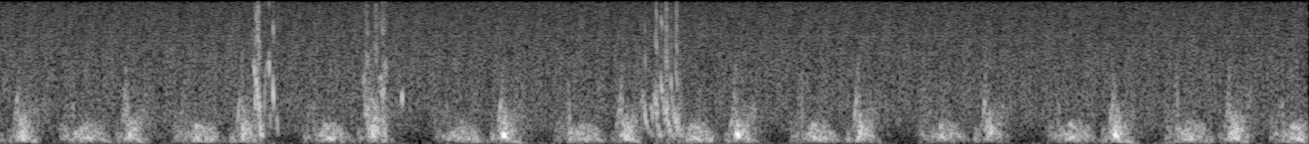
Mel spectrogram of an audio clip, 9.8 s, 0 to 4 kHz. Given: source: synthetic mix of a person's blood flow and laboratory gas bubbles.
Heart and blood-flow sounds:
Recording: Doppler ultrasound of blood flow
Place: precordium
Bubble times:
1.89-2.13 s: bubbles
2.74-2.94 s: bubbles
3.01-3.08 s: bubbles
4.82-5.17 s: bubbles
From the record:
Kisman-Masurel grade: 121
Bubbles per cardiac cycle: 1 to 2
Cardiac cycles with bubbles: 10 to 50%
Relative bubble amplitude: barely perceptible (0.100 to 0.250)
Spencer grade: 2 (many but less than half of the cardiac periods contain bubble signals, singularly or in groups)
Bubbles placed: anywhere in the cardiac cycle

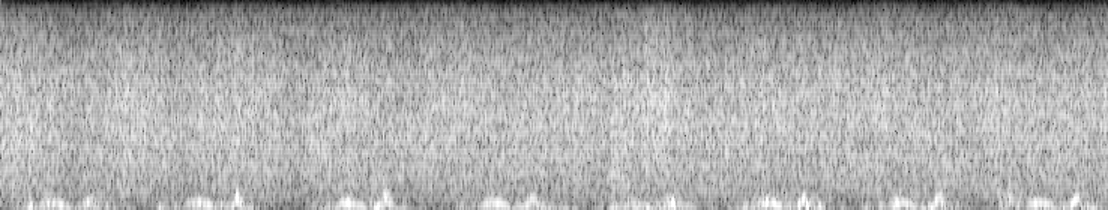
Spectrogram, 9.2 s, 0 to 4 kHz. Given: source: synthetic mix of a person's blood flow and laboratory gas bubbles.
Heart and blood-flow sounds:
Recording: Doppler ultrasound of blood flow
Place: precordium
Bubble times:
8.29-8.52 s: bubbles
From the record:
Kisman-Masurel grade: 113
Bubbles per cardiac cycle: 1 to 2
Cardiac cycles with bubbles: 1 to 10%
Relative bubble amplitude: loud (0.450 to 0.775)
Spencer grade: 1 (occasional bubble signal discernible with the cardiac motion signal, with majority of cardiac periods free of bubbles)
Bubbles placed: only in the low amplitude regions of the cardiac cycle

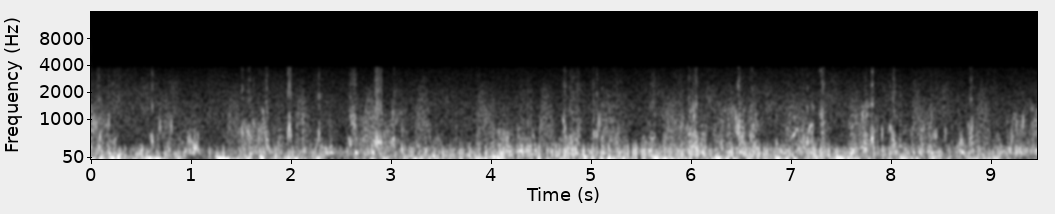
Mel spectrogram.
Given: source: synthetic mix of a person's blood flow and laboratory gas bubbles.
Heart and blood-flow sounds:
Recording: Doppler ultrasound of blood flow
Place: subclavian vein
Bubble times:
0.00-0.27 s: bubbles
0.49-0.54 s: bubbles
0.57-0.84 s: bubbles
0.89-1.10 s: bubbles
1.47-2.04 s: bubbles
2.23-2.46 s: bubbles
2.55-3.17 s: bubbles
3.97-4.47 s: bubbles
4.70-4.91 s: bubbles
4.97-5.33 s: bubbles
5.48-6.18 s: bubbles
6.22-6.72 s: bubbles
6.83-7.42 s: bubbles
7.52-8.21 s: bubbles
8.25-8.47 s: bubbles
8.50-8.97 s: bubbles
9.10-9.47 s: bubbles
From the record:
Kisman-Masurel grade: 332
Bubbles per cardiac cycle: rolling drumbeat, 9 or more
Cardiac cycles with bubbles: 50 to 99%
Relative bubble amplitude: moderate (0.250 to 0.450)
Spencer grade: 3 (all of the cardiac periods contain showers or single bubble signals, but not dominating or overriding the cardiac motion signals)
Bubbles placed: anywhere in the cardiac cycle

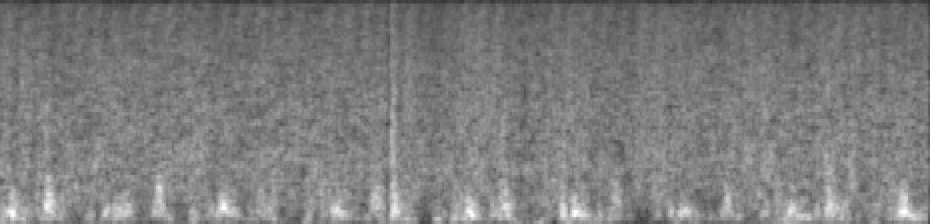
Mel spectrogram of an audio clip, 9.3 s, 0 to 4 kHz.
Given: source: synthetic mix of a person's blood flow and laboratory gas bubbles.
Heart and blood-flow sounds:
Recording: Doppler ultrasound of blood flow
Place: precordium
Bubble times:
no bubbles
From the record:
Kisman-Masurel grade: 000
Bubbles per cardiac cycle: 0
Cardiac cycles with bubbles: 0%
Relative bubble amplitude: no bubbles discernible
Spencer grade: 0 (complete lack of bubble signals)

